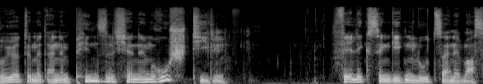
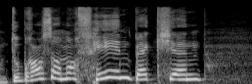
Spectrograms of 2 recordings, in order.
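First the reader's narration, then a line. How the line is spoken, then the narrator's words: Calling out. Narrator (German): rief Clara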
